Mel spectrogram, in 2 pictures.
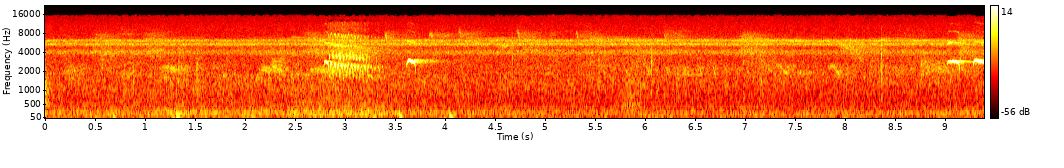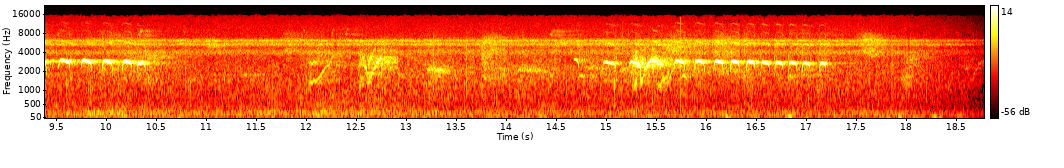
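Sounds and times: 
high insect drone: 0:00.0 - 0:18.7
Lineated woodcreeper song in the eastern lowlands of South America: 0:09.0 - 0:10.6, 0:12.0 - 0:13.0, 0:14.7 - 0:17.4.

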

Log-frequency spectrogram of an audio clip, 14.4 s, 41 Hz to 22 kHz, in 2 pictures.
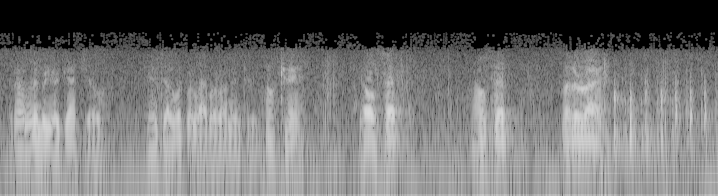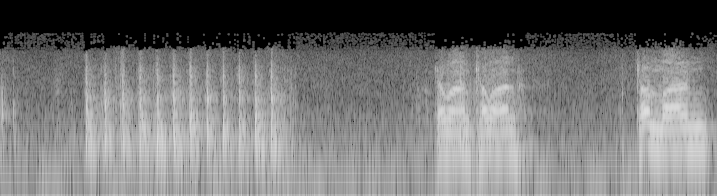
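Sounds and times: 
speech: 0:00.1 - 0:06.5, 0:11.6 - 0:12.6, 0:13.6 - 0:14.3
heavy pounding on a door: 0:06.1 - 0:07.4, 0:08.0 - 0:10.2.

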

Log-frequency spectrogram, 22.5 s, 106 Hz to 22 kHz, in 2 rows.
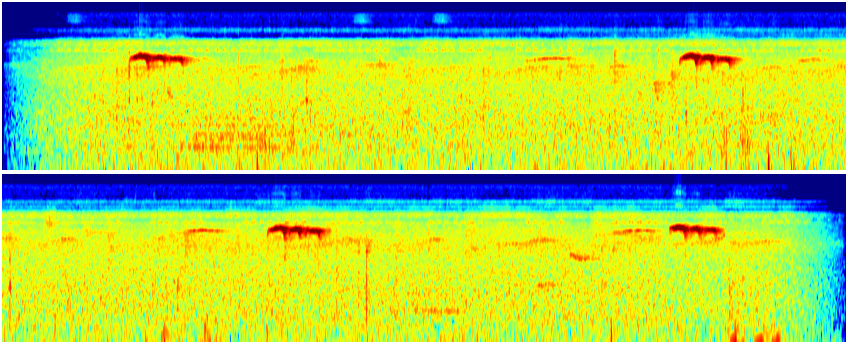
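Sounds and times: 
Lathrotriccus euleri song or call in the Eastern Lowlands of South America: 0:01.3 - 0:06.0, 0:06.9 - 0:09.9, 0:13.6 - 0:16.0, 0:16.7 - 0:21.9.

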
